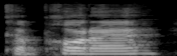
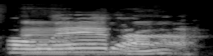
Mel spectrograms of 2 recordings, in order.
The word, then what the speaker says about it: Capoeira: We had entertainment, a group called Capora, and I'm probably not saying it with the correct, accent on the correct letters, but it was a Afro-Brazilian kind of like martial arts dance. Capoeira. That's what it is.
